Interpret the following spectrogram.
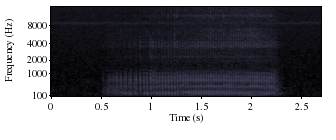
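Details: Snoring pug while sleeping: a single drawn-out, raspy, vibrating snore of almost two seconds, low and steady with a fluttering buzz, in a quiet indoor setting.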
